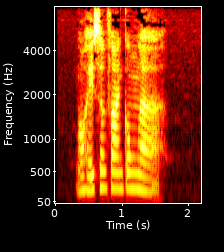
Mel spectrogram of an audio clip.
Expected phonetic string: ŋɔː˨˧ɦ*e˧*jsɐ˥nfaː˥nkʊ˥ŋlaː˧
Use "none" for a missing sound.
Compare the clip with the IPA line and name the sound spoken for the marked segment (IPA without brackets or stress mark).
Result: e˨˥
